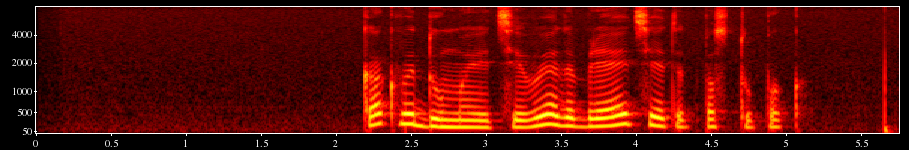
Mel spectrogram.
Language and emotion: Russian, neutral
